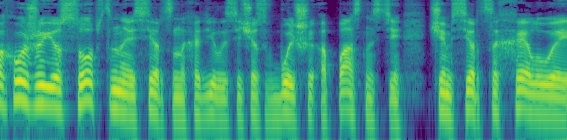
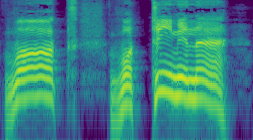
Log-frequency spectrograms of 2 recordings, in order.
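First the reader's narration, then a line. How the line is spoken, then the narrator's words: Witch's shriek. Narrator (Russian): взвизгнула ведьма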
